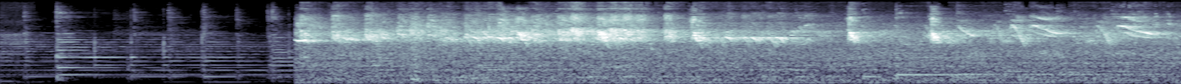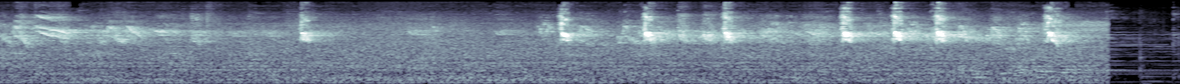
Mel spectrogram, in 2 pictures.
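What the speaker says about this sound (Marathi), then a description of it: "याला घरटे करायला किती संकट येत आहेत पहा. करडा कोतवाल पक्षी याच्याशी भांडतोय." A golden-backed woodpecker and an ashy drongo fighting outdoors, with a dense run of sharp chirps and squeaky calls, several loud bursts near the end, close by and without talk.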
